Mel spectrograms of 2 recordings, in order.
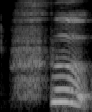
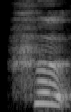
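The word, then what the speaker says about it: る: você amarrar rimo rimo o próximo é o ru ó de novo hu é como se fosse um sopro o ru ele é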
